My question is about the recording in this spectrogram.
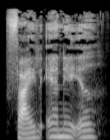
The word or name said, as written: fejlernæret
